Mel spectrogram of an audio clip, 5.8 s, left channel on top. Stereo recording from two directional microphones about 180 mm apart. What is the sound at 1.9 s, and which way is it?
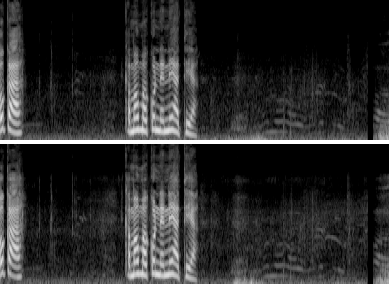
Speech, 25° left (ahead or behind).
